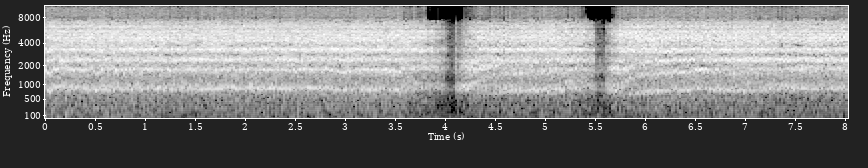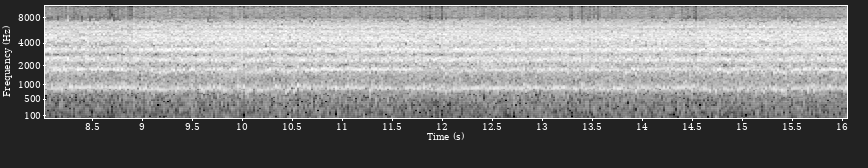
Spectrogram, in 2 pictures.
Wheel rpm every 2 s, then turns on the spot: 230, 200, 110, 190, 220, 230, 230, 230.
none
